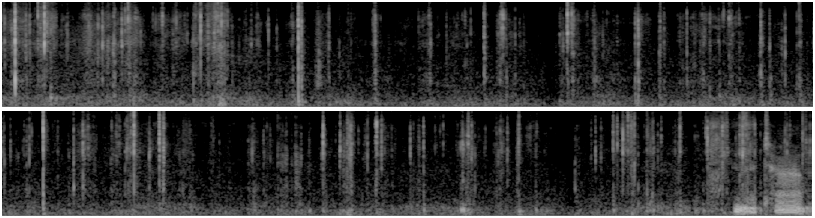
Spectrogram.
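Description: Palm leaf strips crinkling and rustling as fingers pull them into a simple knot, with many small, irregular crackles and clicks.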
